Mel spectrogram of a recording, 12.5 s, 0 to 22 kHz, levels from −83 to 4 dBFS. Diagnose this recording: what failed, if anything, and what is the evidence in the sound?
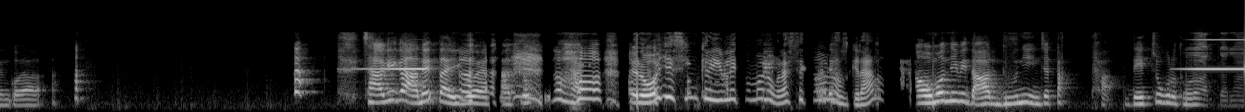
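Speech suppressed in double talk, in the call processing: the level dips by up to about 40 dB at 4.89–7.57, 7.97–8.62 and 9.12–9.18 s, likely from the echo canceller ducking both talkers.

Echo leak, also in call processing: a copy trails 258 ms behind at 5.06–5.53, 6.28–6.51, 7.63–7.76 and 8.75–9.13 s, about 15–25 dB down, likely residual loudspeaker echo.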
